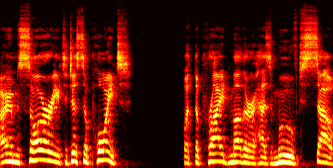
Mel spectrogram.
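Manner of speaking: voice booming out, carrying over everyone. Game master voices a character turning to the party, in a booming voice. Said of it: "his voice booms out".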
